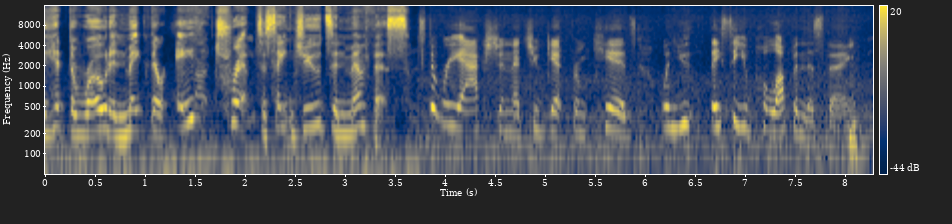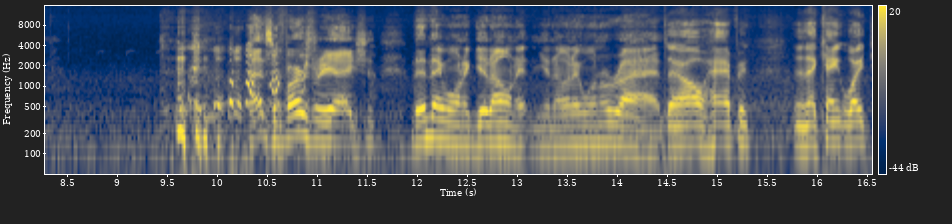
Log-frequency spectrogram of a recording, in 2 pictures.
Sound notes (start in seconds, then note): 11.3 laughter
